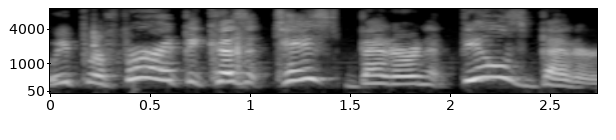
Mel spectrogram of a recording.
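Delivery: very loud, high yelling. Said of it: "I'm yelling now".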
